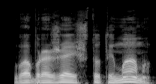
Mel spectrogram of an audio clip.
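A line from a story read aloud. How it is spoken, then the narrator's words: Grumbled. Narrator (Russian): проворчал Эдмунд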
